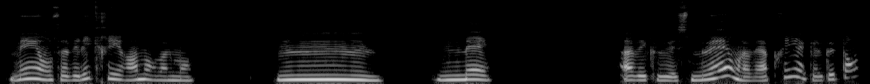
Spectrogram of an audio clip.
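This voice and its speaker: Slow, gentle woman teacher spelling dictation. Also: mid-range voice, no room sound. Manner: slow, spelling words letter by letter; gentle, reminding pupils of traps. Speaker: primary school teacher. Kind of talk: dictation lesson for children.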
